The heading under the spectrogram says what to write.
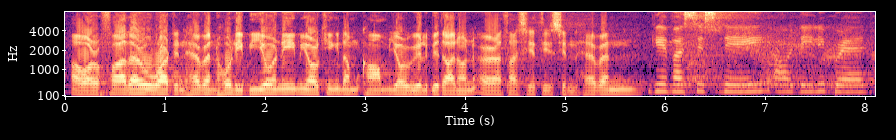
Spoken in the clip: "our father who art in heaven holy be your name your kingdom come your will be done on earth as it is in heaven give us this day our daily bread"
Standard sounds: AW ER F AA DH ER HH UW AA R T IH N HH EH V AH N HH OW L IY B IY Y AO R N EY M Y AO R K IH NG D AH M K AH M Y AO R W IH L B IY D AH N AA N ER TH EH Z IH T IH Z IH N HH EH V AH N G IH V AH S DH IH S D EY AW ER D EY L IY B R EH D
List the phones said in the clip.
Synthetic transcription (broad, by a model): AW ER F AA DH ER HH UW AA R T IH N HH EH V AH N HH OW L IY B IY Y AO R N EY M Y AO R K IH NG D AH M K AH M Y AO R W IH L B IY D AH N AA N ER T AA S IH T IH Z IH N HH EH V AH N G IH V AH S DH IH S D EY AW ER D EY L IY B R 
